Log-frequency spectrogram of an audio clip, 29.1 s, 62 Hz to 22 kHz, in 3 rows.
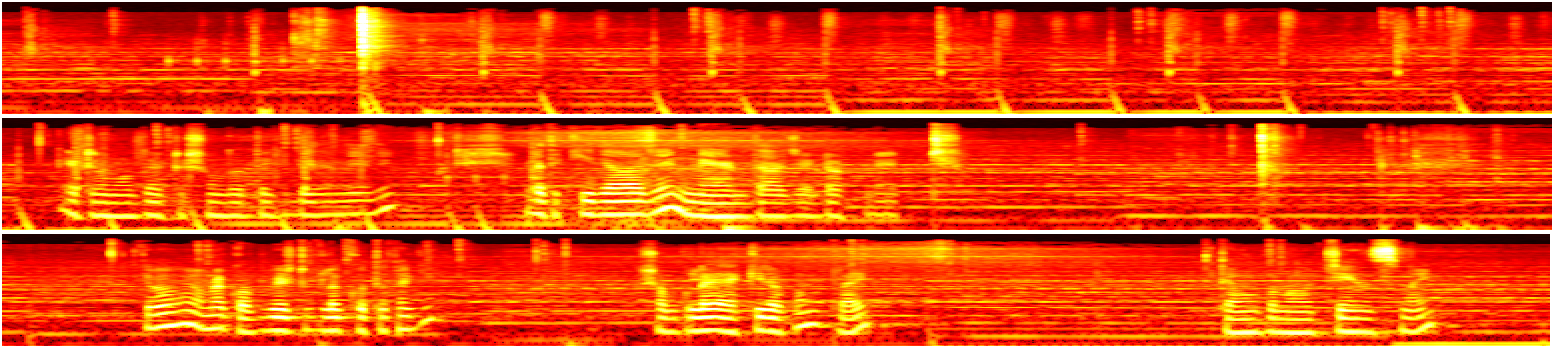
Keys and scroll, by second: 2.2 ctrl+Return, 2.6 ctrl+s, 18.5 ctrl+s, 21.3 ctrl+space.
